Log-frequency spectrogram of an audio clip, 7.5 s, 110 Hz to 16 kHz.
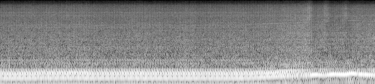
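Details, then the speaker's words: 1957 Chevy 210 at fast idle during the roughly 20-minute cam break-in on first start: a smooth, steady deep rumble that settles slightly near the end, with no valve train ticking; normal running. "I actually got the thing broken finally uh sounded good I ran it for about 20 minutes got the cam broken everything sounded good in the the valve train I didn't hear any uh weird noises or anything like that"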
